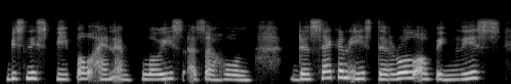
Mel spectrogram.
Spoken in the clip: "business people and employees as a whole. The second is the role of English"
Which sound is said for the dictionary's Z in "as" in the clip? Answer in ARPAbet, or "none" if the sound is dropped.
S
